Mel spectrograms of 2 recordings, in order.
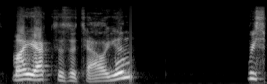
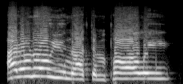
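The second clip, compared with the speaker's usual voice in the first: baba taklidi gibi: daddy impression; 2 semitones higher, 4 dB louder than usual. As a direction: play your daddy, pitched up and fast. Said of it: "make me look like my daddy".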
